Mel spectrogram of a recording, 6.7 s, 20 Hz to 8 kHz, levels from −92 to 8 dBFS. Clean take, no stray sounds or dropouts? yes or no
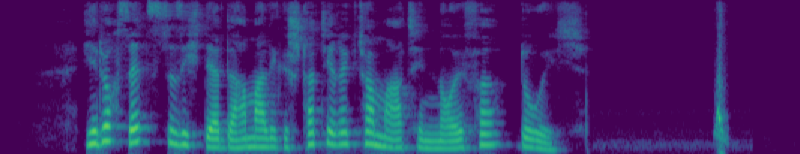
no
